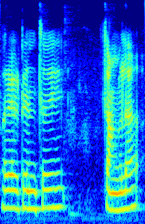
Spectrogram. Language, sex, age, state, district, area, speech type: Marathi, female, 45-60, Maharashtra, Raigad, rural, spontaneous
